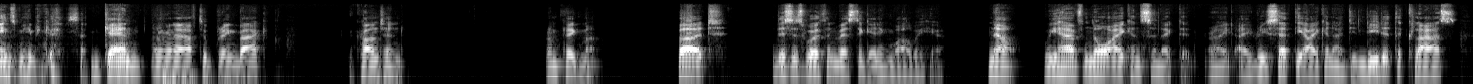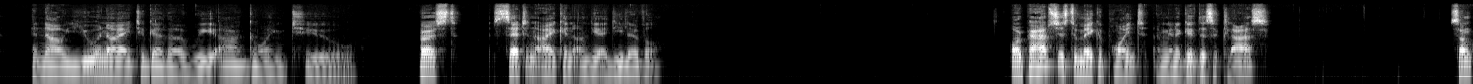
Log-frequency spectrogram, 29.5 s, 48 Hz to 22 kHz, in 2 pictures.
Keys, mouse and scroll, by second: 16.6 click, 21.0 click, 22.9 click, 23.9 click, 25.4 click, 26.2 click, 27.6-29.4 typing.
